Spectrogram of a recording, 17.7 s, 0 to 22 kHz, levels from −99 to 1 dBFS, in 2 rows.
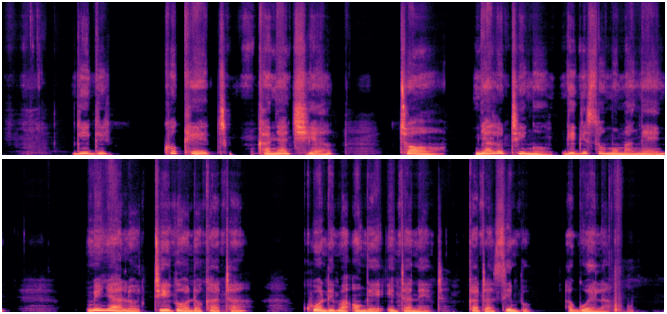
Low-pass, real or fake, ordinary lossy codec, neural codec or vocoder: none; fake; none; vocoder, 44.1 kHz, 128 mel bands, Pupu-Vocoder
